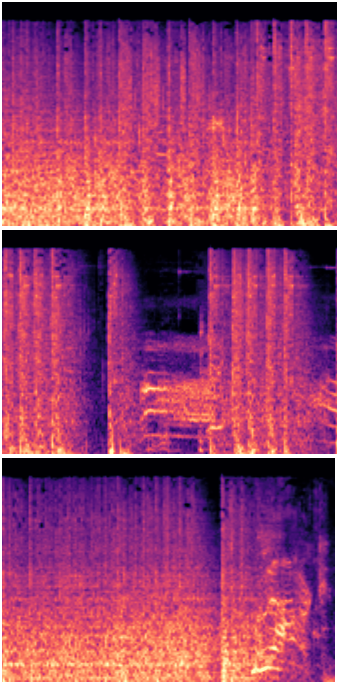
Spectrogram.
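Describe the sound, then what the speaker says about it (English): Loud bursts of automatic gunfire in a roleplay video game, long rattling volleys broken by a short gap, with a voice heard briefly between the shots. "Poob, you're shooting that gun."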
